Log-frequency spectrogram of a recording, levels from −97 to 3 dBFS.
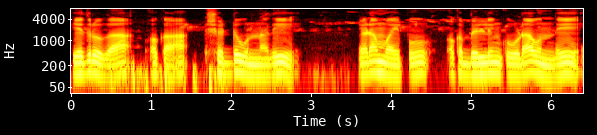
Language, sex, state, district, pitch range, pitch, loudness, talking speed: Telugu, male, Telangana, Mahabubabad, 110-125 Hz, 120 Hz, -16 LUFS, 95 wpm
